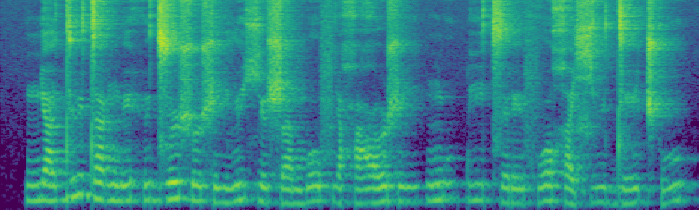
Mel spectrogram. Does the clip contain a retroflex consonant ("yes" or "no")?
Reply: yes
